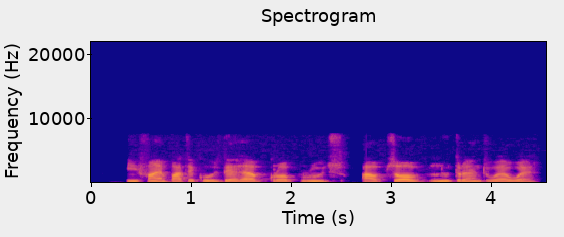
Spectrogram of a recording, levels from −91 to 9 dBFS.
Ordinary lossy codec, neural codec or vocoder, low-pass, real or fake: none; none; none; real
